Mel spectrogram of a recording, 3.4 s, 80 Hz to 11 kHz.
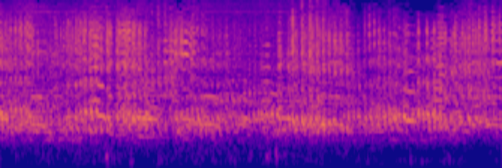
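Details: A short burst from a wintering flock of sandhill cranes, more than 20,000 strong at Willcox Playa Wildlife Area, sounding as a thick chorus of rolling, trilled trumpet calls.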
